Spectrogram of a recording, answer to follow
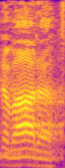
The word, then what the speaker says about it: Nevada: I came out here I said nobody says it the other way it has to be Nevada right and if you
